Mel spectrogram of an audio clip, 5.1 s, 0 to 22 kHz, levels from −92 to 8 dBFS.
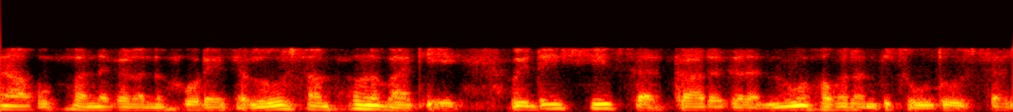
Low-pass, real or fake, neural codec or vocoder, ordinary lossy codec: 3.6 kHz; fake; codec, 16 kHz, 1.1 kbps, Voila-Tokenizer; Opus, 24 kbps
